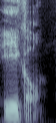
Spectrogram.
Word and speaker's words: EGLE: and energy which is abbreviated Egle and pronounced Eagle this chart made famous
